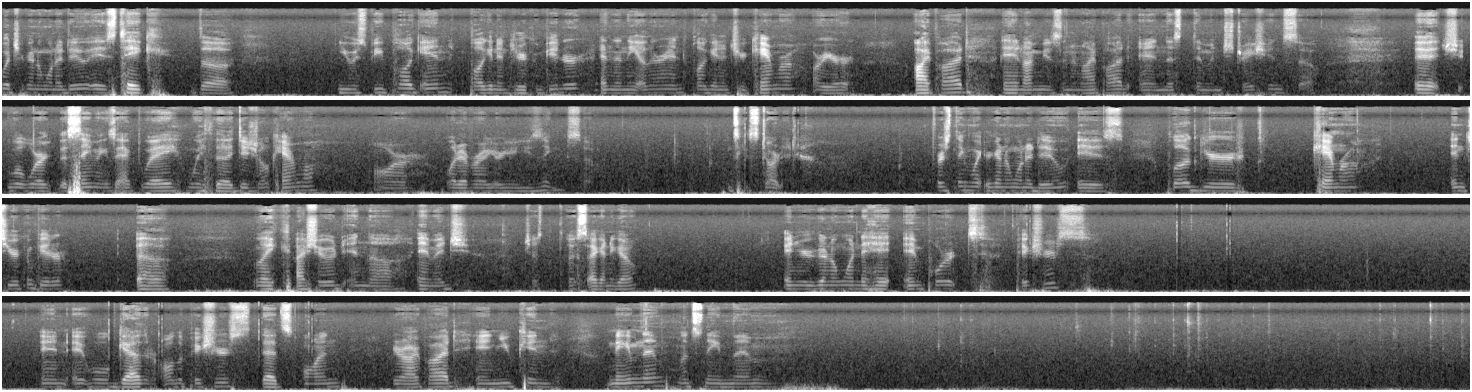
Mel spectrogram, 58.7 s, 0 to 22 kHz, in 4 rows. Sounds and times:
Speech: 0:00.0 - 0:02.4, 0:03.4 - 0:13.2, 0:14.1 - 0:20.6, 0:21.9 - 0:22.9, 0:24.0 - 0:27.2, 0:27.8 - 0:28.4, 0:29.2 - 0:30.0, 0:30.6 - 0:31.1, 0:31.9 - 0:35.8, 0:37.2 - 0:40.4, 0:44.4 - 0:51.8.

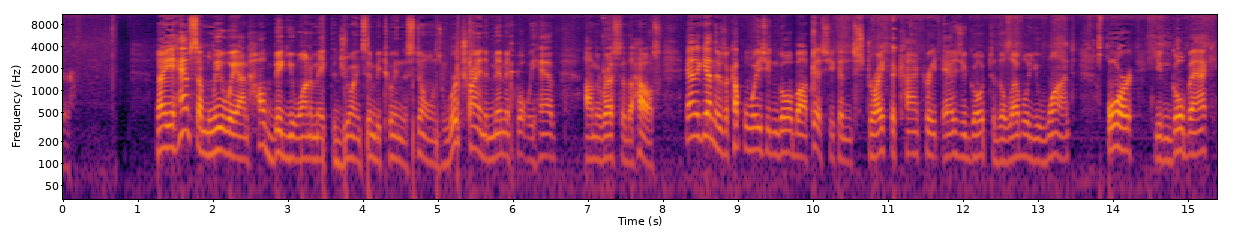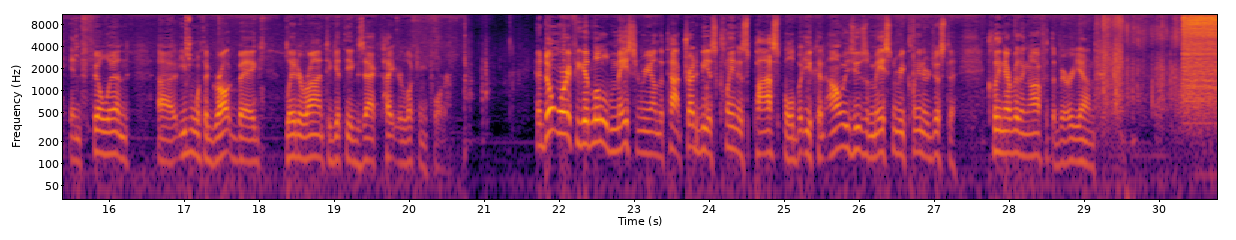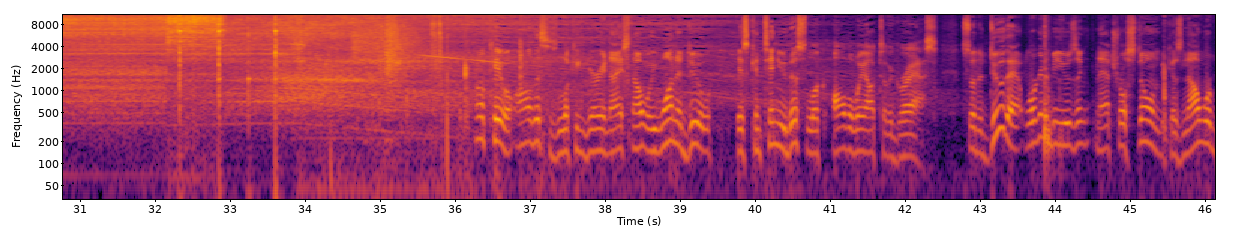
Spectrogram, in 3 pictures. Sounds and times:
Speech: 0:00.0 - 0:00.2, 0:01.3 - 0:20.6, 0:21.7 - 0:29.2, 0:36.3 - 0:46.1.

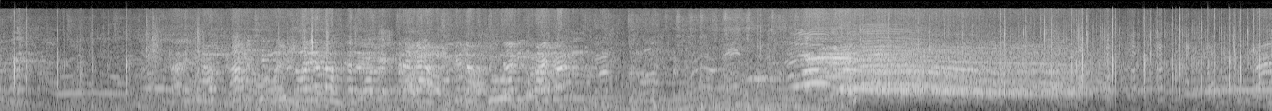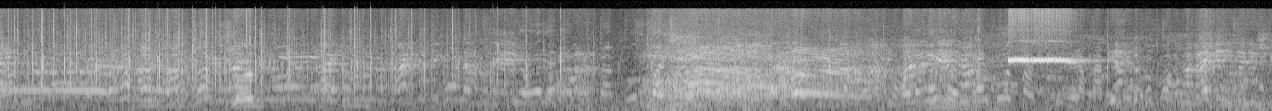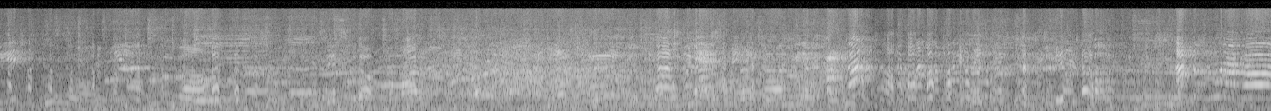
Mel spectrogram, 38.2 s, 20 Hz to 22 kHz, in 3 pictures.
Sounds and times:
Cheering: 0:00.0 - 0:02.0, 0:06.9 - 0:17.2, 0:19.2 - 0:22.2, 0:26.7 - 0:32.0
Crowd: 0:00.0 - 0:38.1.

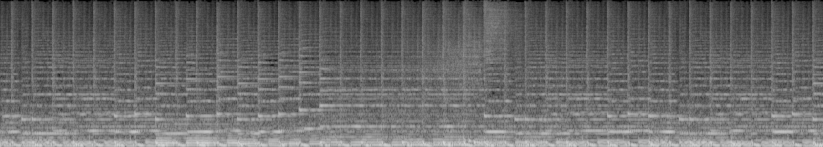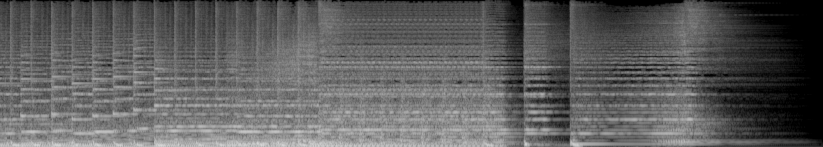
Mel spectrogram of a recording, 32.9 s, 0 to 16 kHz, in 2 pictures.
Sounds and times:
Sound effect: 0:00.0 - 0:28.6
Music: 0:00.0 - 0:32.8.

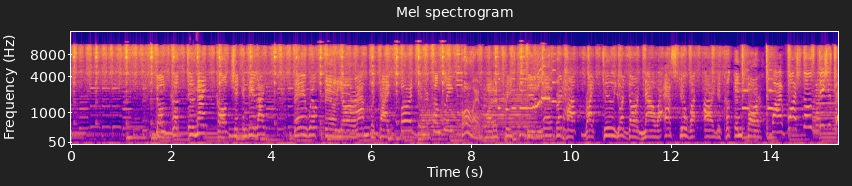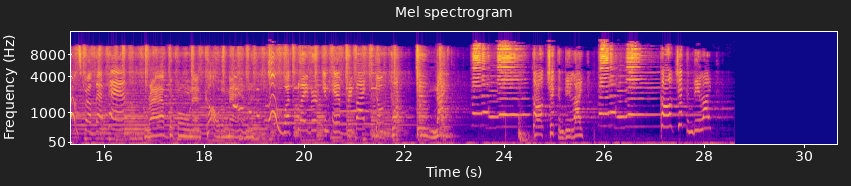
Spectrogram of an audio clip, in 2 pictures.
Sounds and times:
Music: 0:00.0 - 0:28.6.

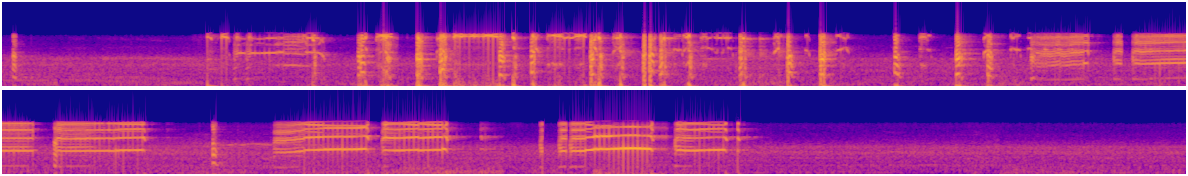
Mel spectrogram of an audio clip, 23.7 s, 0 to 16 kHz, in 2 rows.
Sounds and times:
Bird: 0:02.1 - 0:19.4.

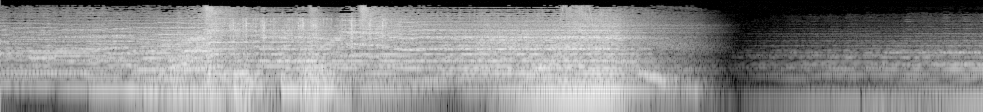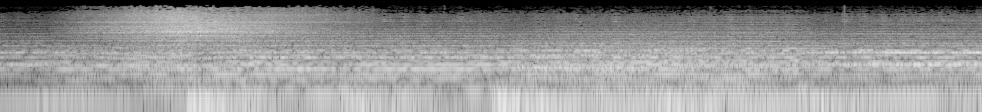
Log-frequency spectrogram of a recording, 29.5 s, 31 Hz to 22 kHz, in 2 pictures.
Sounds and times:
Music: 0:00.0 - 0:29.4.

